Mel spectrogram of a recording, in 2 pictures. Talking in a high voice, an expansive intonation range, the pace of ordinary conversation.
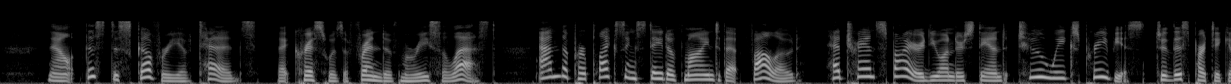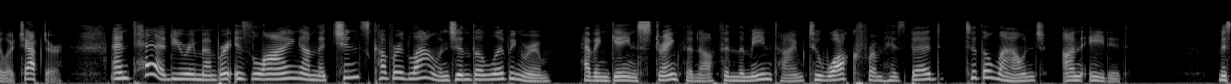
Yes: high, 220 Hz; wide, 7.1 semitones; average, 160 wpm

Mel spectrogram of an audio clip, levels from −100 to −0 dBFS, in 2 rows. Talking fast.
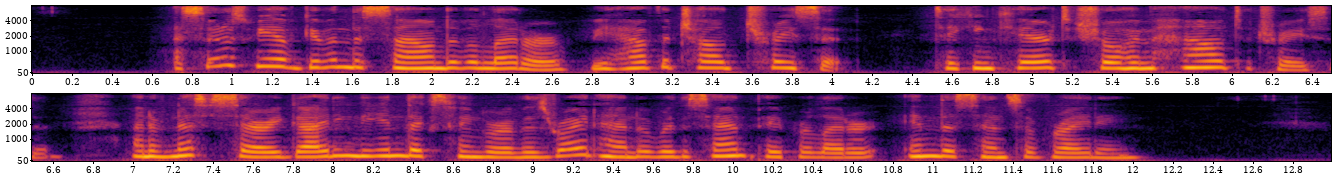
Yes: fast, 210 wpm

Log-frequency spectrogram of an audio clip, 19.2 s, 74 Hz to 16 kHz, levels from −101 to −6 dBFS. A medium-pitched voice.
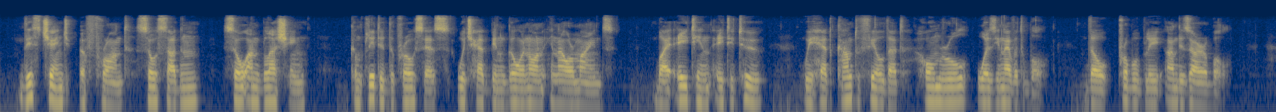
No: low, 115 Hz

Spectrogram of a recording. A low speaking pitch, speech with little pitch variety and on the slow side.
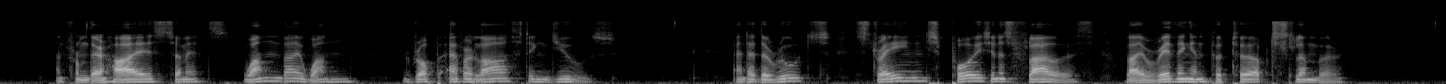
No: low, 120 Hz; average, 3.3 semitones; slow, 95 wpm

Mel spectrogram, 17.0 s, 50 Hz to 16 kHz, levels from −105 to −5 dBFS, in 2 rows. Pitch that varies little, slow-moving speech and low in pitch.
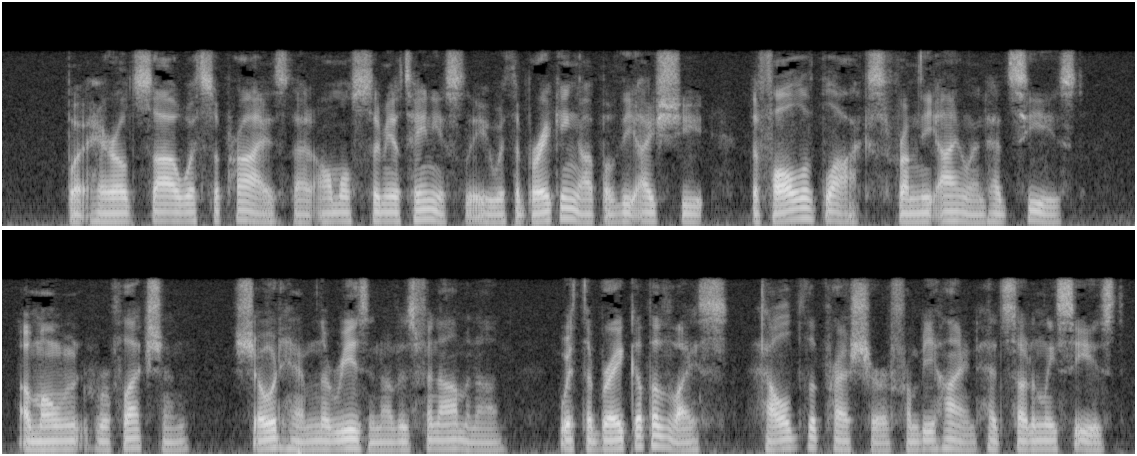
No: narrow, 1.9 semitones; average, 175 wpm; low, 105 Hz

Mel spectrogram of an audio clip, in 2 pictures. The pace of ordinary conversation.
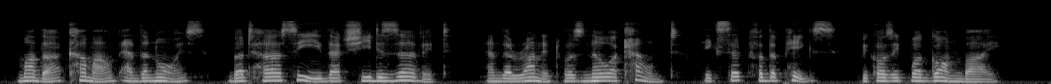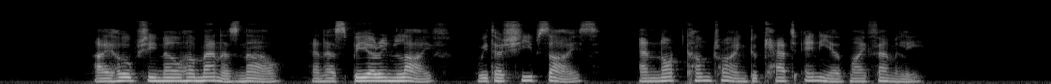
Yes: average, 155 wpm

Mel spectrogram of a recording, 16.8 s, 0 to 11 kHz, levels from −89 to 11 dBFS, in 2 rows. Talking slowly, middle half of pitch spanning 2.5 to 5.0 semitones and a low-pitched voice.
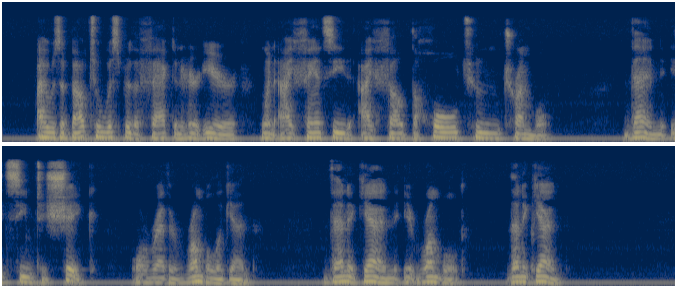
Yes: slow, 120 wpm; average, 3.7 semitones; low, 100 Hz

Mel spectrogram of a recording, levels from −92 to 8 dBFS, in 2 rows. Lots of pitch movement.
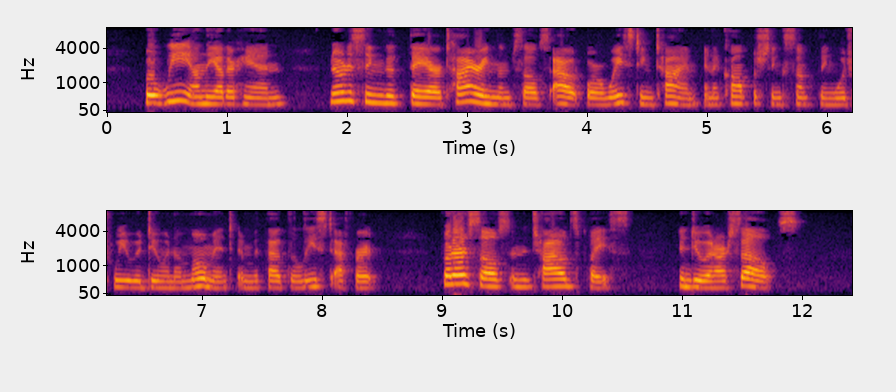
No: average, 2.7 semitones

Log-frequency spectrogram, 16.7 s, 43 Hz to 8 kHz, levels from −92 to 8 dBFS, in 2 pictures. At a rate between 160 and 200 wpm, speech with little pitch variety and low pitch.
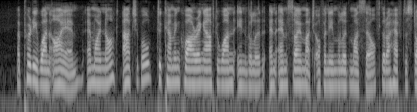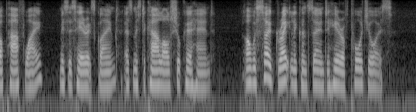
No: average, 175 wpm; narrow, 2.0 semitones; medium, 155 Hz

